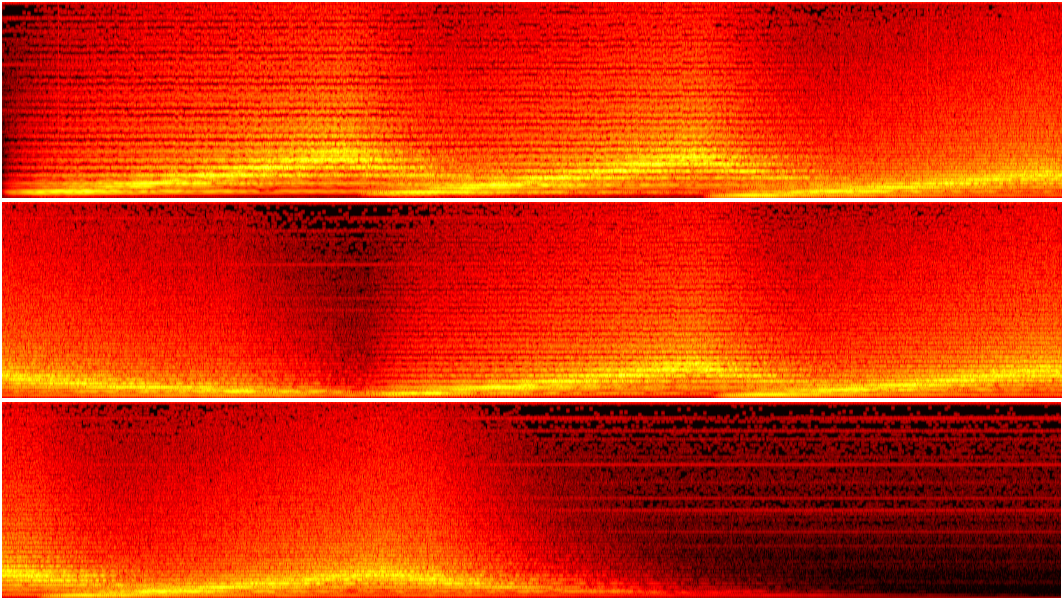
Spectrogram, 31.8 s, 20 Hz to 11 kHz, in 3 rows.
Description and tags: a freehanded introplay on the yamaha an1-x.
an1-x, freehand, played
